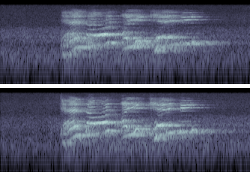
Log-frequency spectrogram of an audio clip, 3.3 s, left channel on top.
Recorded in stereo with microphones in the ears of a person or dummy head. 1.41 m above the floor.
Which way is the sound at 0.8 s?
80° right.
